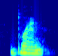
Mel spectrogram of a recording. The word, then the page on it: bran: British English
